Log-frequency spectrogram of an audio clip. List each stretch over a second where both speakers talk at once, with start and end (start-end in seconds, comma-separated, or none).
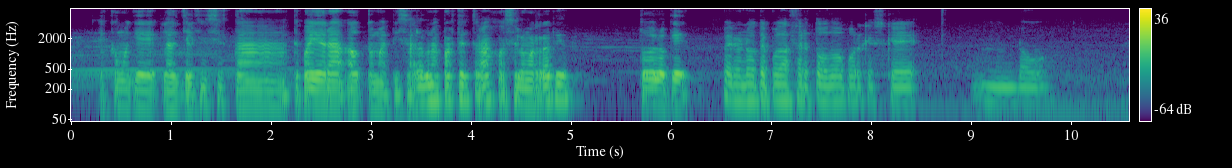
none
